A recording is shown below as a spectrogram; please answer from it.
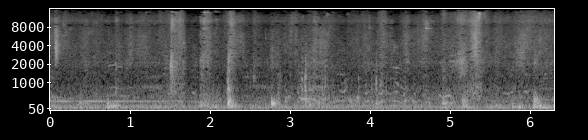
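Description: Indistinct voices of passengers talking inside a MAZ 203 city bus, over the low steady rumble of the bus's engine. A steady hum stops about a second and a half in, and a few short clicks sound.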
